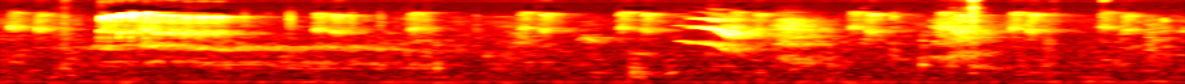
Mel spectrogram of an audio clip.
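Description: Faint chirping of birds, with short high calls repeating and one falling call about three and a half seconds in, over light clicking from rabbits eating grain.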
